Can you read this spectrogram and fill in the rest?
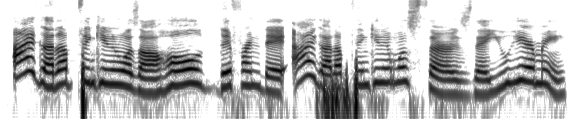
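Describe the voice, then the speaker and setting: Woman streamer, stuffy and a bit nasal, chatty and lively, dry close mic. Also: mid-range voice, dry recording. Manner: chatty, laughs often, drawls "child". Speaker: live streamer reading chat. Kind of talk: casual late-night live stream chat.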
